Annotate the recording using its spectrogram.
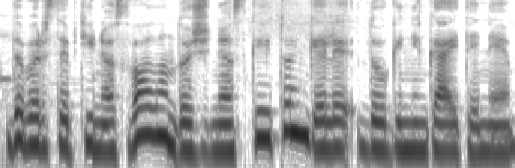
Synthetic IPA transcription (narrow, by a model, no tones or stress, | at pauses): d̪ɐbɐɾsʲɛpʲt̪ʲiːnʲoːsʋɑːlˠɐnd̪oːsʒʲɪnʲɛːskɐɪt̪oːŋʲɡʲɛlʲeːd̪ɒʊɡʲɪnʲɪŋkɑɪt̪ʲenʲeː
